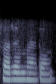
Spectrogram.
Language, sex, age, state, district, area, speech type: Telugu, female, 30-45, Andhra Pradesh, Nellore, rural, conversation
